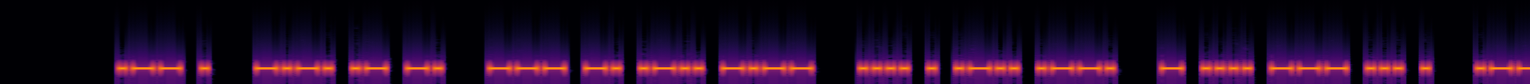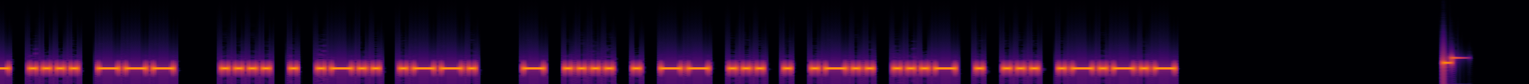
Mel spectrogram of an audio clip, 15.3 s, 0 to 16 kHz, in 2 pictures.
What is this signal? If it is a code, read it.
Morse code, heard as a keyed tone, about 36 wpm, 700 Hz. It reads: WE CAN ONLY HELP THOSE WHO HELP THEMSELVES.
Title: Sentences from Top 1000 Words - Review Part 5 - 35wpm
